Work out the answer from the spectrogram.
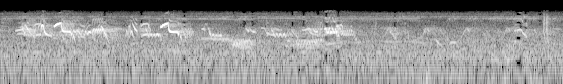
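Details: Black-hooded oriole (Oriolus xanthornus) at a village in Bihar, India, giving a quick series of high, thin chirping notes in short bursts that fade out after about three seconds, over soft outdoor background noise.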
